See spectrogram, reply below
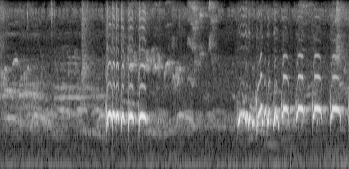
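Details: Local zebra doves trading songs as a lure for stressed birds; a soft, distant coo, then a clipped phrase, then a closer bird's fast run of ringing, even notes to the end, with faint clicks.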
